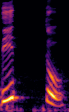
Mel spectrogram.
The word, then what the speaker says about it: দ্বিত্ব: শব্দের শুরুতে বফলা কিন্তু উচ্চারিত হচ্ছে না, হচ্ছে দিত্ত, দি এবং শব্দের মধ্যে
